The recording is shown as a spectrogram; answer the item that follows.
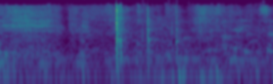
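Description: A few sharp knocks or clicks about half a second apart near the middle, the first the loudest with a brief ring, over soft rubbing: a hard object and the phone being handled close to the microphone.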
